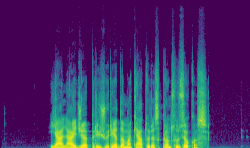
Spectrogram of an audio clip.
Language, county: Lithuanian, Alytus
